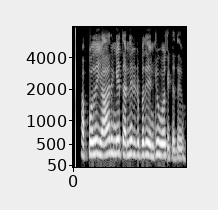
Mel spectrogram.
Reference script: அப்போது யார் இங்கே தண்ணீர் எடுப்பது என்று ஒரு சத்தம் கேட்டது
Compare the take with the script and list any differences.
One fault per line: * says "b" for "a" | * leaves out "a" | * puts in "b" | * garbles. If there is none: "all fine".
* leaves out "சத்தம்"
